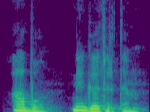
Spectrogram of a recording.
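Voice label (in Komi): "абу ме гӧтыртӧм", female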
